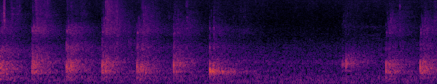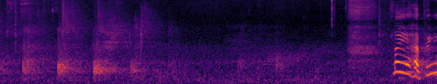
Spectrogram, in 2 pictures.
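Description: A model's catwalk footsteps on a wooden studio floor, about two steps a second. There is a pause of about two seconds near the middle as she turns, then the steps start again and fade out over the last few seconds.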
